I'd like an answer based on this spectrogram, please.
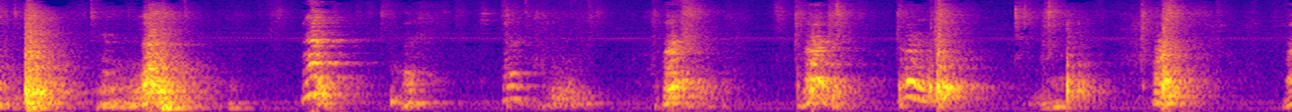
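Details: Seven-month-old male Pembroke Welsh Corgi playing with a rolling tin can, barking in a steady run of loud, sharp barks about every second, with faint human voices between them.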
